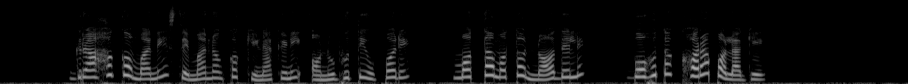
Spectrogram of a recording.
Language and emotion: Odia, sad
